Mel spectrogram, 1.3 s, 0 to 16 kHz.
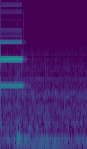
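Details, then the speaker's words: Opus BT-C3100 v2.2 charger after a leaking cell spilled electrolyte under the input connector and the unit stopped powering on: a multimeter continuity beeps across the charger input, showing a short. Cleaning later gave 16 ohms. "то у нас КЗ зараз оце все я очищаю"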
